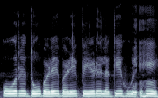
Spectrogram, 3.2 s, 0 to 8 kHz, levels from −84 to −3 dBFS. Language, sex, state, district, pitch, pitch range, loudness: Hindi, female, Madhya Pradesh, Bhopal, 185 Hz, 180-190 Hz, -12 LUFS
